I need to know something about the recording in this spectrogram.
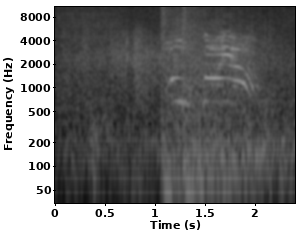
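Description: Cannons fire with heavy booms.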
